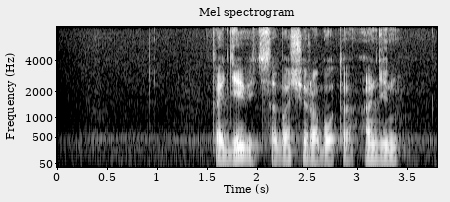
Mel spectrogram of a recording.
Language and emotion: Russian, neutral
